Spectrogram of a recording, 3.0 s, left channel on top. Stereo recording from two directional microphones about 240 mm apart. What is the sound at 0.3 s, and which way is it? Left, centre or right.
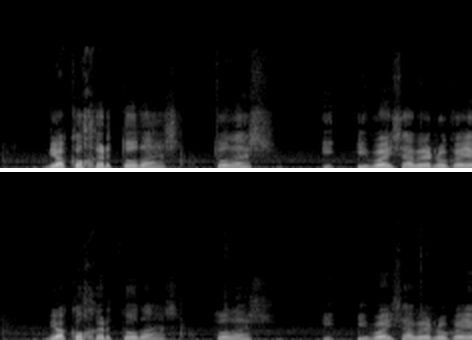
Speech, centre.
